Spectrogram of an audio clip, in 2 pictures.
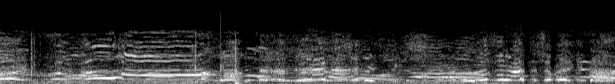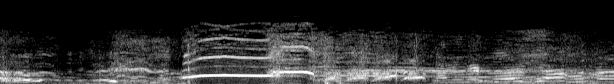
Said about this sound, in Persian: دختری جوان از میان جمعیتی که به کمک شتافته است راه باز میکند. دستهای لرزانش را بالا میبرد و فریاد میزند: بگذارید صورتش را ببینم. او از صورت زنی که توسط خودروی زیر گرفته شده فیلم برداری می کند و همزمان پشت دوربین زجه می زند.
